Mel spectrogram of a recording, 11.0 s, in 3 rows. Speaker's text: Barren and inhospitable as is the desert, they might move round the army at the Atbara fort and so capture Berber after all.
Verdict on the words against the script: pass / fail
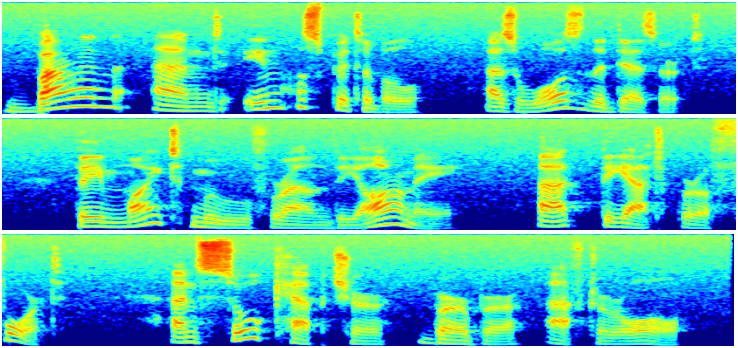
fail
